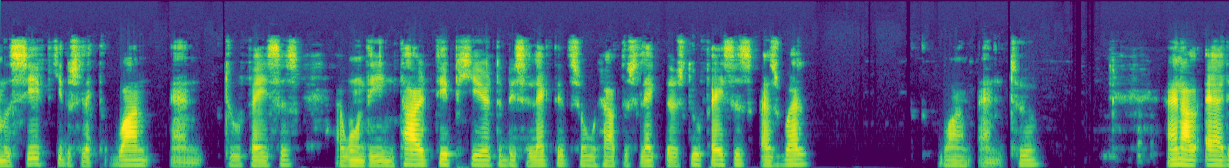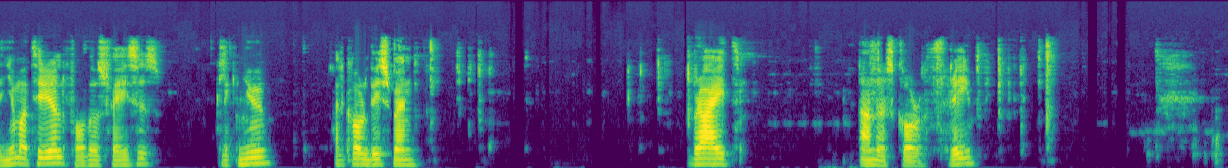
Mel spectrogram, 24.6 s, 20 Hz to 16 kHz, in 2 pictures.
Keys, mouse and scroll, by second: 4.3-6.1 middle drag, 6.1-8.3 right drag, 8.3-10.3 middle drag, 10.3-11.3 right drag, 11.3 middle click, 13.0-14.3 right drag, 14.3-17.0 drag.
